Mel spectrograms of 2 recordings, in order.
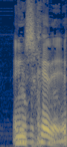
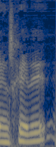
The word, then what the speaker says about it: Enschede: Enschede.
